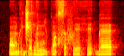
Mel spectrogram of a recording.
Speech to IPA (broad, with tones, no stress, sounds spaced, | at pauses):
ɔ̃˦ b e˧ d͡ʒ ɛ˨ d ã˨ ɲ i˦ p ɔ̃˨ s ə˦ f eː˧ h eː˦ ɡ͡b ɛ˦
